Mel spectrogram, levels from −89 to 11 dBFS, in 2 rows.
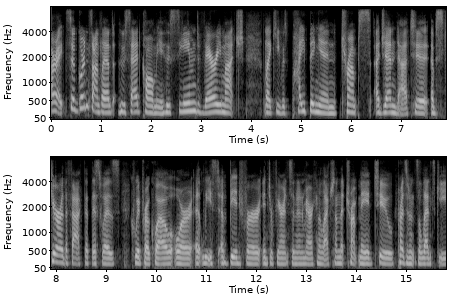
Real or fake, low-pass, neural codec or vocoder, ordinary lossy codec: real; 7.2 kHz; none; AAC, 48 kbps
